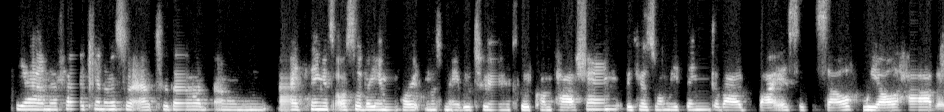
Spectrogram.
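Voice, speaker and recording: Over a quiet background, a woman talks at a moderate pace with a fairly high pitch, monotone, flat intonation and hardly any pauses, in a dry sound with no echo. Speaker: event participant. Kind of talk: casual discussion. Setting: video call. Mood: thoughtful, conversational. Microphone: video call.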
